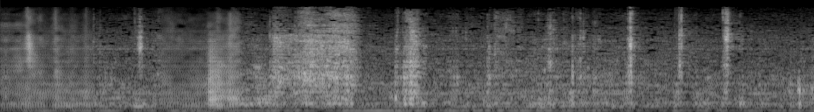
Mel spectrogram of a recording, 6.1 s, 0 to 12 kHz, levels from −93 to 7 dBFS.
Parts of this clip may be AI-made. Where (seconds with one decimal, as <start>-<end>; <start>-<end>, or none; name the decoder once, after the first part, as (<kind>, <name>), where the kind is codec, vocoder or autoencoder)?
0.0-0.7 (vocoder, Vocos); 1.2-1.8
